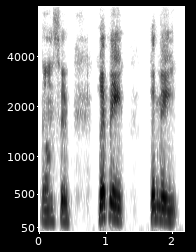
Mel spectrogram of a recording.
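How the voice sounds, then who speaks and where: A man answering a listener's question in a calm, reflective teaching manner, stopping now and then to clarify. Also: a little high, unhurried, slight background noise. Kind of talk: gentle conversational teaching. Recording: dull lo-fi audio.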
